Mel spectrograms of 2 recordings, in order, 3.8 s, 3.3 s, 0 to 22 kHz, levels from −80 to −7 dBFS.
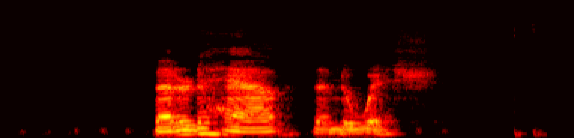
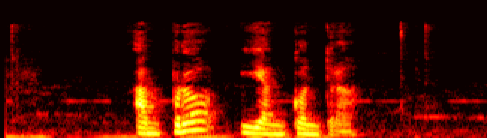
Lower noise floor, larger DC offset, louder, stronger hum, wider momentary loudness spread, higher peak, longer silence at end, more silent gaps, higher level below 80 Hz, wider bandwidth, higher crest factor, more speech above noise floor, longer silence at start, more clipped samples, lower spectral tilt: first, -81 dBFS vs -54 dBFS; neither; second, -34 LUFS vs -23 LUFS; neither; about the same, 13 LU vs 15 LU; second, -18 dBFS vs -4 dBFS; first, 1 s vs 0.85 s; neither; second, -78 dBFS vs -44 dBFS; about the same, 12 kHz vs 11.5 kHz; about the same, 20 dB vs 20 dB; first, 46 dB vs 32 dB; first, 1.05 s vs 0.05 s; neither; about the same, -7.5 dB/octave vs -7.5 dB/octave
